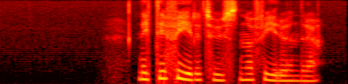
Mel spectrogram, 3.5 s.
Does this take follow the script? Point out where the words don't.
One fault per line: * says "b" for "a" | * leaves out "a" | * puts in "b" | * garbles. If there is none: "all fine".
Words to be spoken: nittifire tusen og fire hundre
all fine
